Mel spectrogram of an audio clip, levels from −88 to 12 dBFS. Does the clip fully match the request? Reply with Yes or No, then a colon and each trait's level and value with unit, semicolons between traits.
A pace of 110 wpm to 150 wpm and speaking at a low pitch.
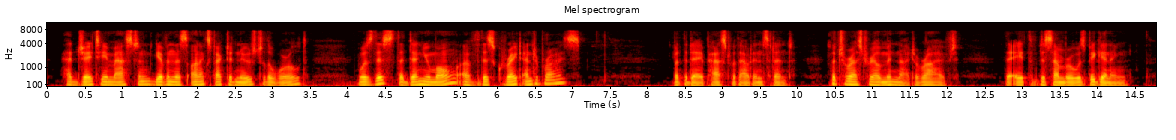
Yes: average, 140 wpm; low, 100 Hz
